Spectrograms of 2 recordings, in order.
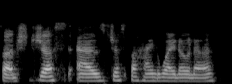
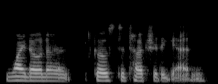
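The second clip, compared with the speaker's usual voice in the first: ordinary delivery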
